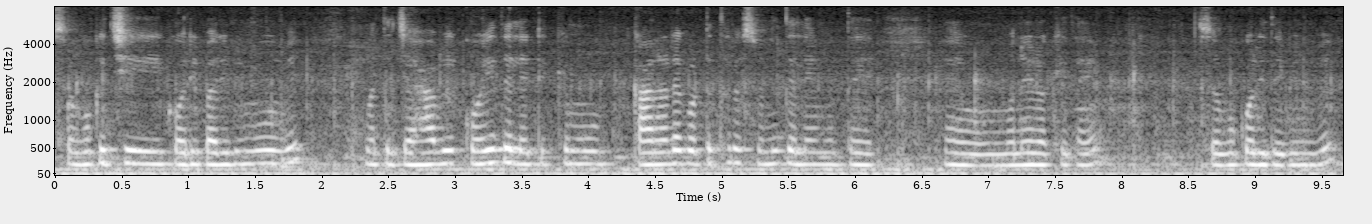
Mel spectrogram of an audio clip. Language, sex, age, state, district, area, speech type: Odia, female, 45-60, Odisha, Malkangiri, urban, spontaneous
